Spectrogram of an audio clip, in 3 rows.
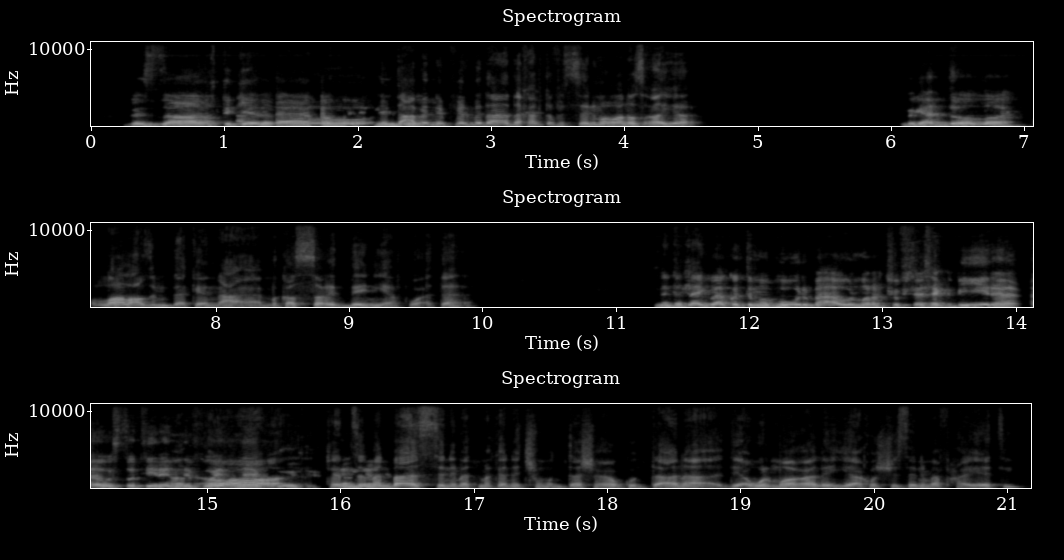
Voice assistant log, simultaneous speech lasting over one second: present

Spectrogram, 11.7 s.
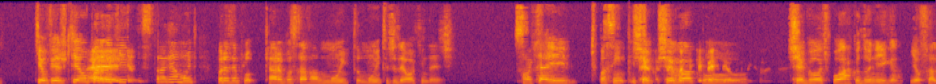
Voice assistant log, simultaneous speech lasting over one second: present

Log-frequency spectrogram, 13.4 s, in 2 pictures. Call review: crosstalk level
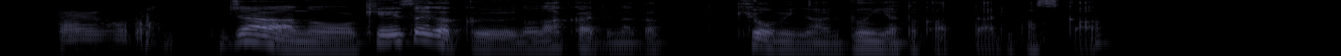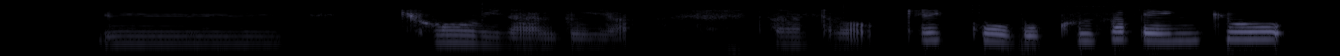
none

